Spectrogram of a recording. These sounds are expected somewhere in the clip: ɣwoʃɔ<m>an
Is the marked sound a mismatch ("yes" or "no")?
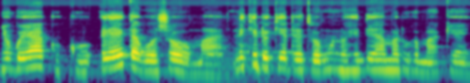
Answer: no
